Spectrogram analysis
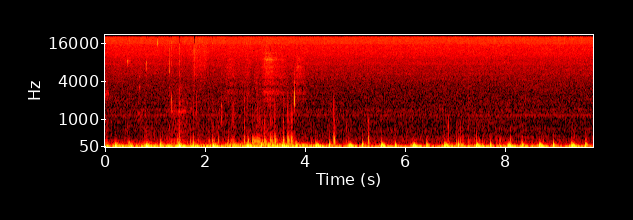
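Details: Simulated ASMR cuddle roleplay. A heartbeat recorded with a 3Dio binaural mic, listener lying on the chest: soft, low, regular thumps at about 90 a minute under rustling.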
